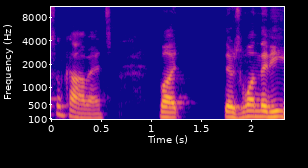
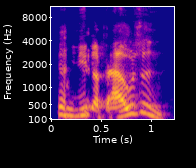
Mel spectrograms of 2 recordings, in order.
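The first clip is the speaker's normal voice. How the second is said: Arnold attempt; 4 semitones higher than usual. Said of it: "I was trying to do Arnold".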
